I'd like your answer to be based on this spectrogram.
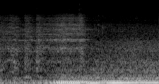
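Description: A Nissan Skyline R34 sedan engine runs on a cold day near freezing, a steady low rumble that swells louder partway through and holds, close by with no talking.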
